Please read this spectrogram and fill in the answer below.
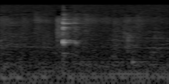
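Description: A wooden spoon stirring in a stainless steel pot, with one sharp clink and a short metallic ring a little before the middle.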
